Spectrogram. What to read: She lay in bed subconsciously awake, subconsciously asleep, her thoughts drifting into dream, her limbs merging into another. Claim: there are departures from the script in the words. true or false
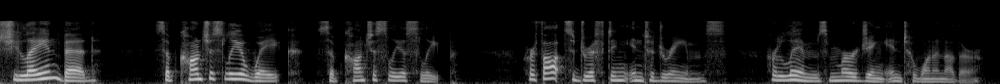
true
